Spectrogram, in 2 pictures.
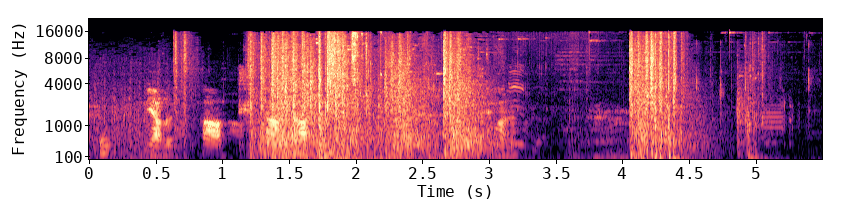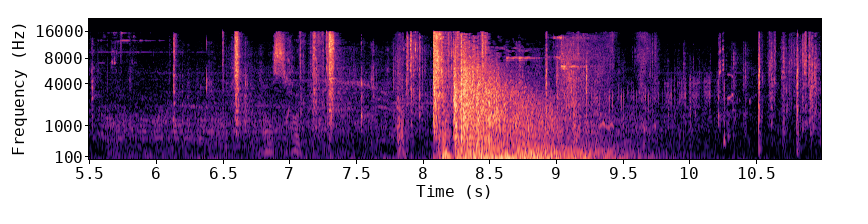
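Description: Gunfire rattles in loud, rapid bursts.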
